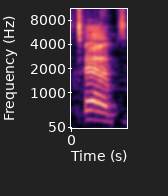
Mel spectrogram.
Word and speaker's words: Thames: i said it right it's not dames it's temps get it right so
